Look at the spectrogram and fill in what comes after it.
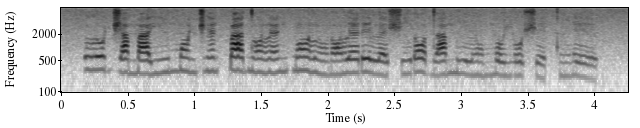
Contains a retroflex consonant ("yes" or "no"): no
